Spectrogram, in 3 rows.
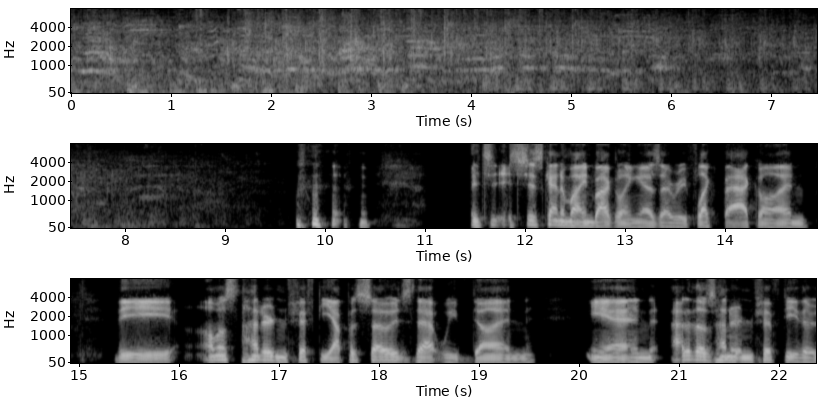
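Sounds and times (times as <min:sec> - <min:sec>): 
round of applause: 0:00.0 - 0:09.8
laughter: 0:09.7 - 0:10.6
speech: 0:09.9 - 0:22.3.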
